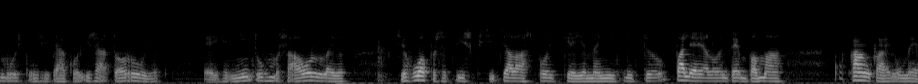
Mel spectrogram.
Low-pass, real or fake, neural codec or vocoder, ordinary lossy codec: 5.4 kHz; real; none; none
